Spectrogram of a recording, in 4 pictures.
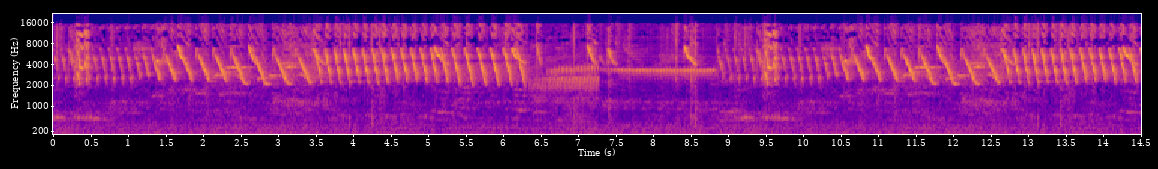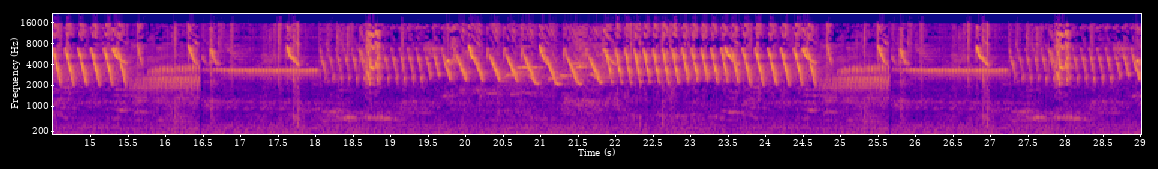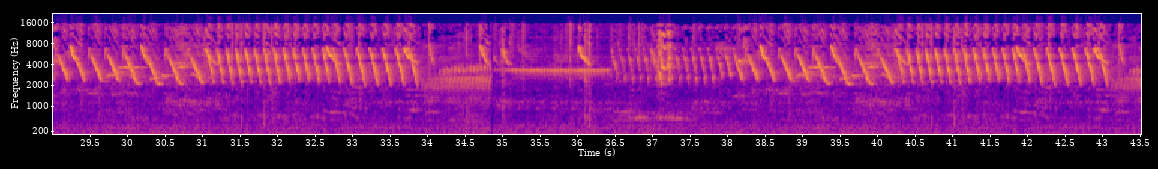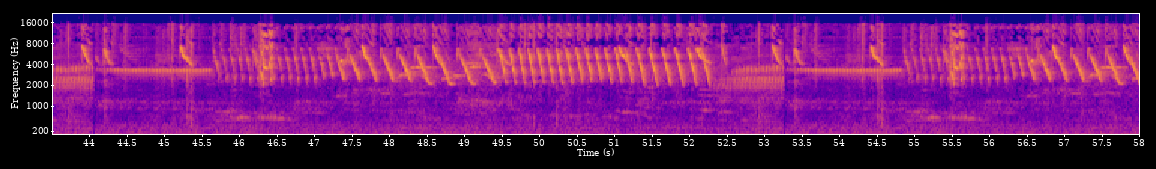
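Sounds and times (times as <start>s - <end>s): canary singing: 0.0s - 58.0s.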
